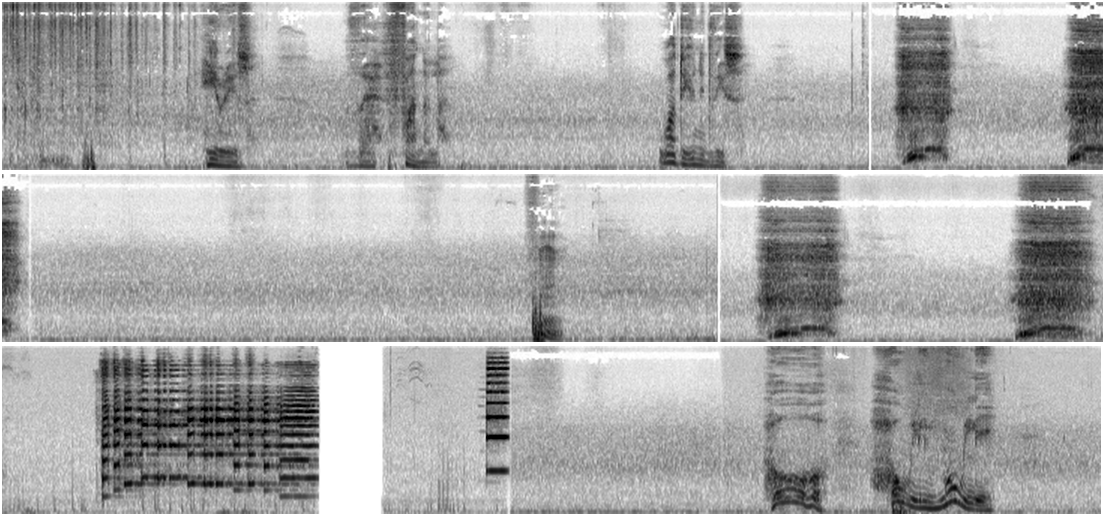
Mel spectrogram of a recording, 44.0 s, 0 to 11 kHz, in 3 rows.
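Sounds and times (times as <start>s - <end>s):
plastic funnel blown like a horn: 30.6s - 33.6s, 35.8s - 36.2s
trumpet-like notes: 30.6s - 33.6s, 35.8s - 36.2s
short bright honk: 35.8s - 36.2s.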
